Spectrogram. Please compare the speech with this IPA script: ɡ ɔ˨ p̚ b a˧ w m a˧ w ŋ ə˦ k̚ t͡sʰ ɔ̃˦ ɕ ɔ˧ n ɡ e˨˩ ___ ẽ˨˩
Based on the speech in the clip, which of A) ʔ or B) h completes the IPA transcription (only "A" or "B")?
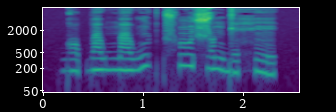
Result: B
